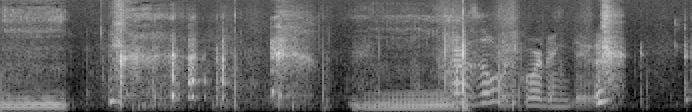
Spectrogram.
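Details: Dog snoring loudly while asleep: two long, low, droning snores with a person briefly talking in between.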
